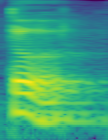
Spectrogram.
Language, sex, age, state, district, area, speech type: Goan Konkani, male, 30-45, Goa, Canacona, rural, spontaneous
